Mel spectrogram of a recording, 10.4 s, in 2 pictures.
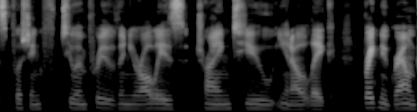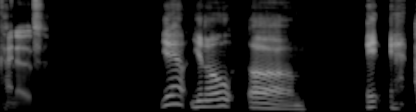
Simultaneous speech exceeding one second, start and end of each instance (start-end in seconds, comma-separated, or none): none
